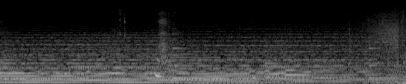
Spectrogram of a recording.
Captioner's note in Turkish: Ağlama sesi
